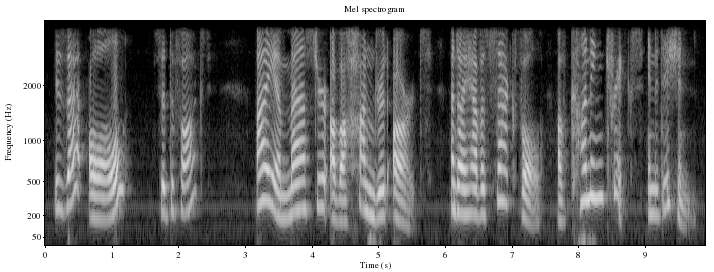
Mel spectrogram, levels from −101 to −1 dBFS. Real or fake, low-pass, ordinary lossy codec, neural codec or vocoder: real; 3.6 kHz; AAC, 32 kbps; none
